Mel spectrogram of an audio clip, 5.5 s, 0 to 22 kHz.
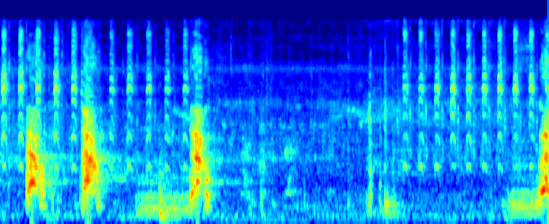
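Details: Golden retriever puppies Nala and Scout, siblings born August 2020, playing with a new puppy; loud sharp barks near 0.3, 0.9, 2 and 5.5 seconds over a steady fast ticking pulse in the background.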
